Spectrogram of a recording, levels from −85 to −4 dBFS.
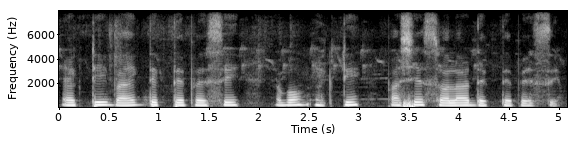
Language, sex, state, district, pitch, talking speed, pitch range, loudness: Bengali, female, Assam, Hailakandi, 200 Hz, 130 wpm, 190-215 Hz, -14 LUFS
